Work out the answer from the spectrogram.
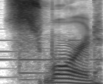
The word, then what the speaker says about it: sword: Sword. Sword. So there's a silent W in sword.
